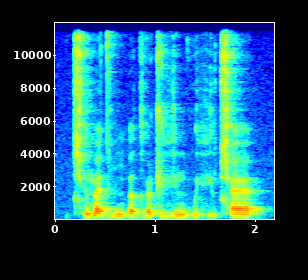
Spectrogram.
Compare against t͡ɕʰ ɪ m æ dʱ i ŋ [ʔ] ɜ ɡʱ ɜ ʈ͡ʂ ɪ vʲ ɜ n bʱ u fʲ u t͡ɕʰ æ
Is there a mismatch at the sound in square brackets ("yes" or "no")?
no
